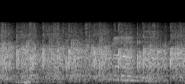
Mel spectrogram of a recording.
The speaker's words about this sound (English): Big round of applause starting out. Big round of applause, okay? Okay.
